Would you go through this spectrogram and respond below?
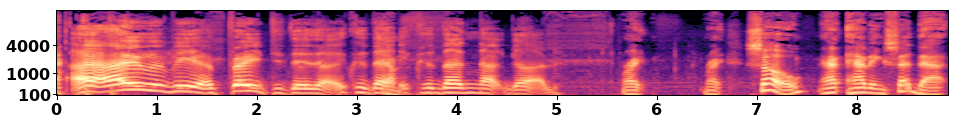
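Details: Adult woman born in 1959 with lifelong cerebral palsy affecting her speech and motor skills, which she attributes to oxygen being cut off to her brain during delivery; some listeners have difficulty understanding her; dysarthria.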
